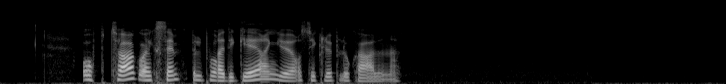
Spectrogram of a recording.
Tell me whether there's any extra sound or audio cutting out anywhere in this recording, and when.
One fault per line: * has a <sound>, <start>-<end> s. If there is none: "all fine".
all fine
